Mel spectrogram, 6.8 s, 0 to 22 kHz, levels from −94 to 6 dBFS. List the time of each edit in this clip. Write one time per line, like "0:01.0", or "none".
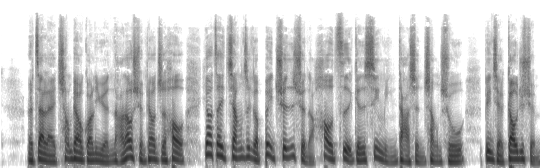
none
